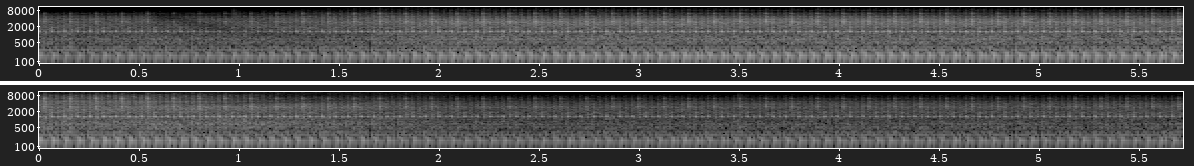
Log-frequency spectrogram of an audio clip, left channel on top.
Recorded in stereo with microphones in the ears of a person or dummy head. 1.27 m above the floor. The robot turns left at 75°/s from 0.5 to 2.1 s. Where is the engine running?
90° right, 0.7 m; by 5.7 s 150° left, 0.7 m.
